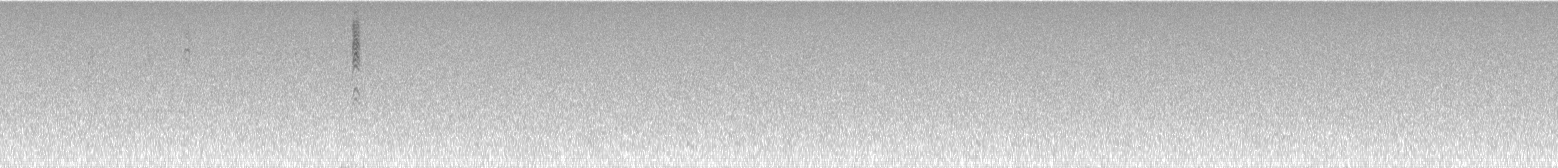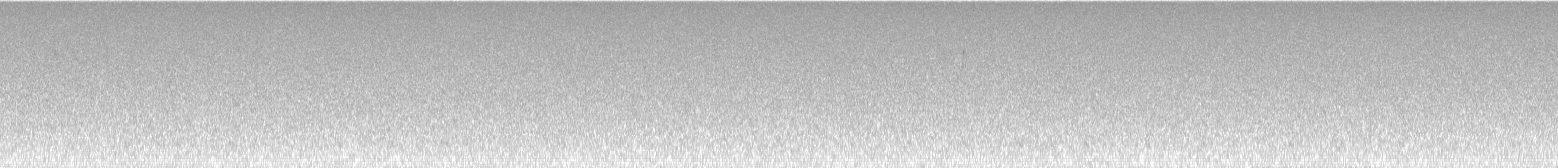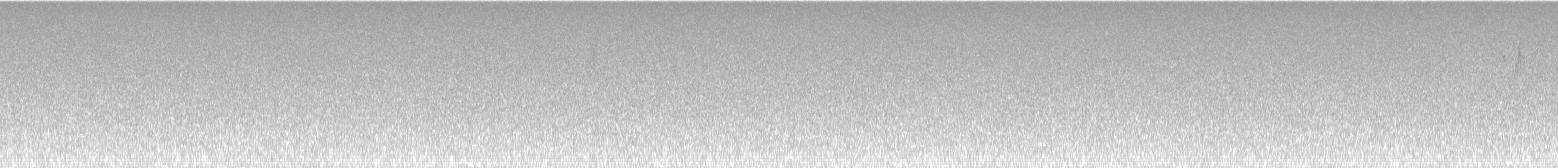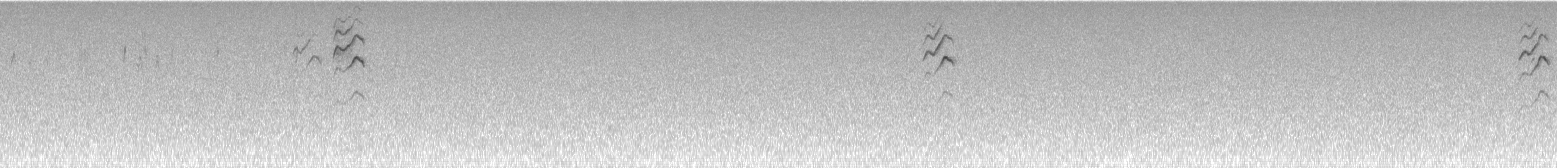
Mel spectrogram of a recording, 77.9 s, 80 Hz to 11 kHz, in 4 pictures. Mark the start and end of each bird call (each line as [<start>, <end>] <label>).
[2.30, 2.40] Hawaii Amakihi (Chlorodrepanis virens)
[4.40, 4.50] Hawaii Amakihi (Chlorodrepanis virens)
[57.90, 58.00] Hawaii Amakihi (Chlorodrepanis virens)
[62.10, 63.00] Hawaii Amakihi (Chlorodrepanis virens)
[70.00, 70.40] Hawaii Amakihi (Chlorodrepanis virens)
[77.40, 77.80] Hawaii Amakihi (Chlorodrepanis virens)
